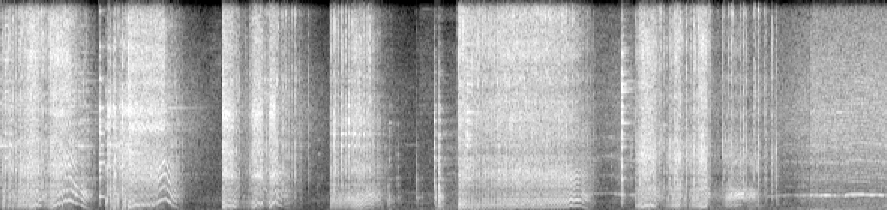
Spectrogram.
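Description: Pneumatic impact wrench running in a string of short bursts, each a second or two, its pitch rising and falling as it spins the bolts off a bulldozer's steel track pads.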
